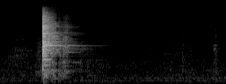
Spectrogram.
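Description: A single sharp metallic clank about half a second in, with a brief ringing tail as it fades: a hacksaw being tossed aside.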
